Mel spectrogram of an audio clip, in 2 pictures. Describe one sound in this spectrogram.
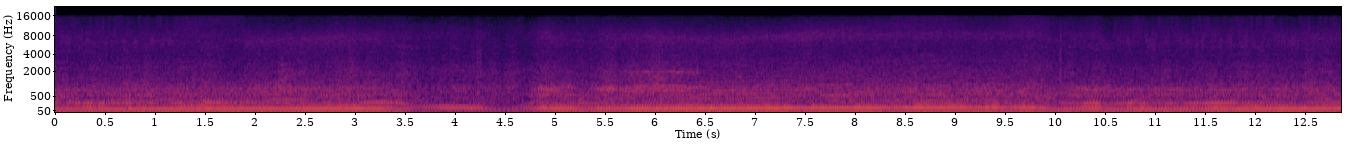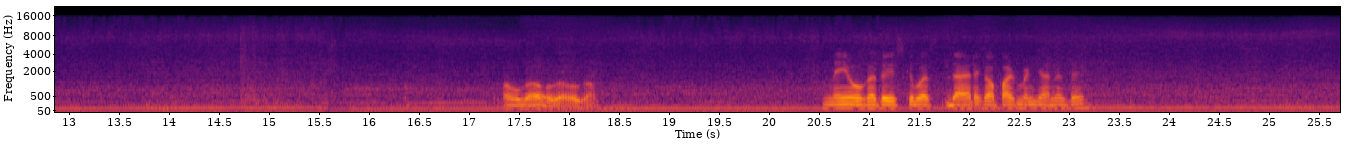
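A truck engine hums steadily as it drives.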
